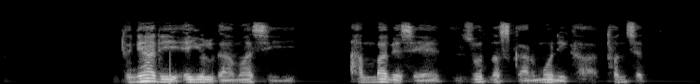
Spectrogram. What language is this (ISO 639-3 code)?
bft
